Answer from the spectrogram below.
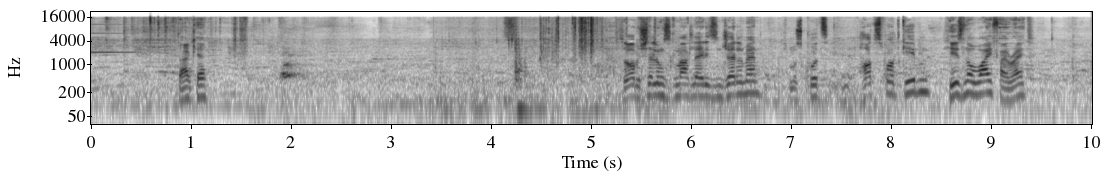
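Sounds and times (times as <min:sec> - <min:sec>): indoor crowd hubbub: 0:00.0 - 0:10.0.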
